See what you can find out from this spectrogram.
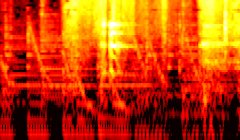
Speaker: also I have the hiccups I don't know if this game is just messing with my breathing I think it is I think it's messing with my breathing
